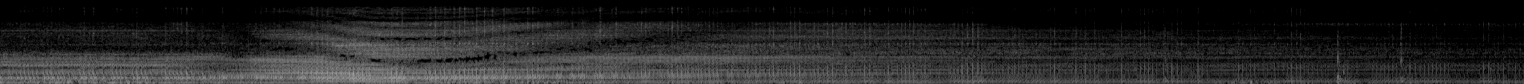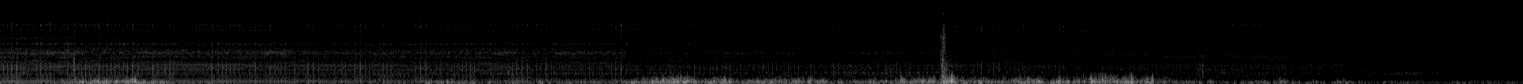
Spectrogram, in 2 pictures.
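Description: Small two-stroke engine of a Blade GP 767 backpack power sprayer running steadily. It is loudest a few seconds in, then fades as the sprayer moves away. A few short low rumbles come later on.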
